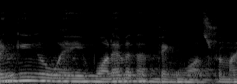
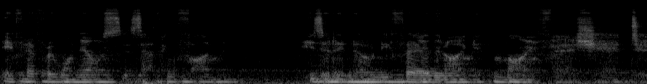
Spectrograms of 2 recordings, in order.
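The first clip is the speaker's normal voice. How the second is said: sinister whisper; 4 dB quieter than usual. Acted. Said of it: "spoke in my voice".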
